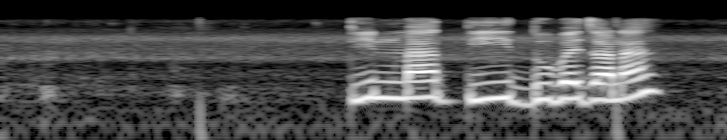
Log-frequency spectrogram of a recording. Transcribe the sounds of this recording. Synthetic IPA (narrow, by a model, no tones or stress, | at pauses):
t̪inmat̪id̪ubʌjd͡zʌna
